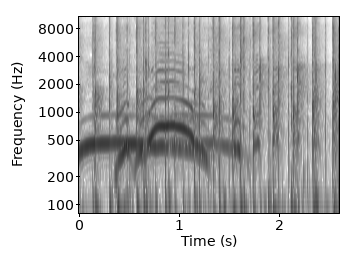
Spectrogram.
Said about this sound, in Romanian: Oameni buni, hai să vedem. În primul rând, astăzi începe Gaudea Amos. Aplauze!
